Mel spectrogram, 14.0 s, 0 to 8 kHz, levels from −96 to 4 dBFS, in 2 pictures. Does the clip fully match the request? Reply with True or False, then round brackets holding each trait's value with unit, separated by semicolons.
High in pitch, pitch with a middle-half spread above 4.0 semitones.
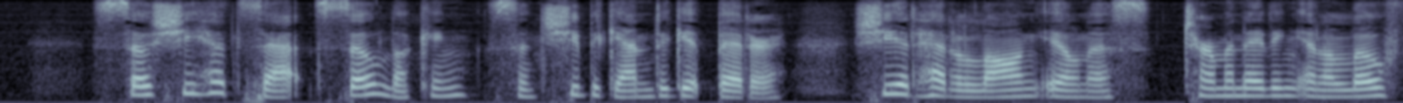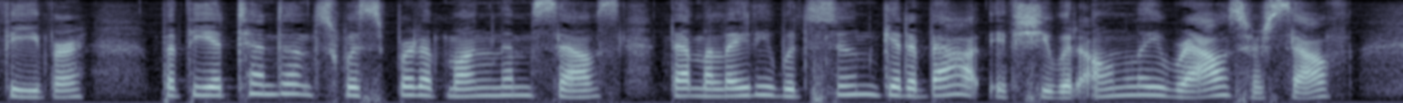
False (220 Hz; 3.5 semitones)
